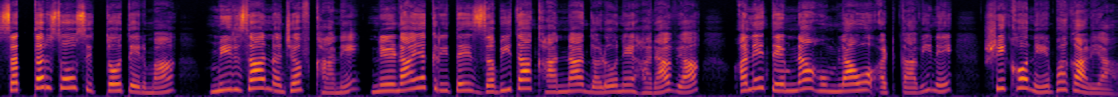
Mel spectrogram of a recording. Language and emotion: Gujarati, neutral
